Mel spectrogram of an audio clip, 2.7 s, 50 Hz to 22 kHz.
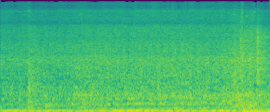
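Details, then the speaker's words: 1965 Chrysler Valiant AP6, rear jacked up with wheels off the ground, engine running in second gear: steady low whirring hum. The gear seems not fully engaging, and only second gear works; cause suspected, not confirmed. "You can hear that whirring, so it's not quite engaging."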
